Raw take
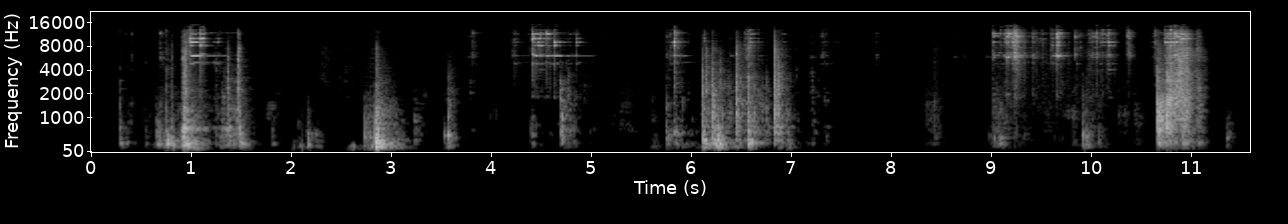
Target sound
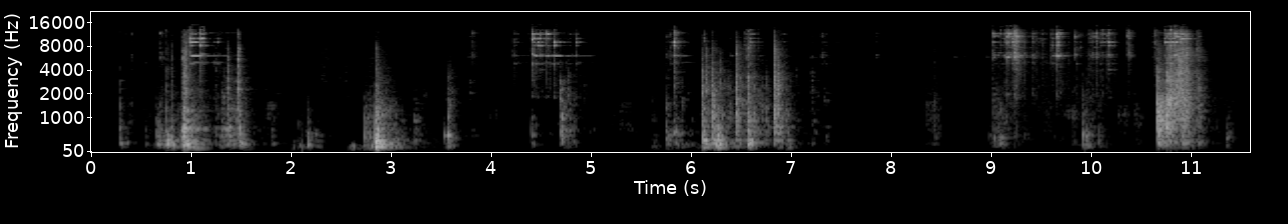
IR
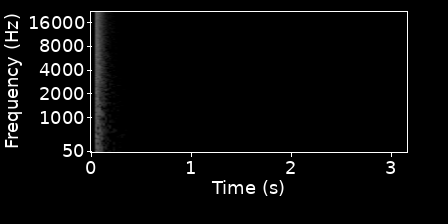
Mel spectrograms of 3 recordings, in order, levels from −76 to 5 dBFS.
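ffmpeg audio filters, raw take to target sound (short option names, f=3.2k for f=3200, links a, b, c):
-filter_complex "[0:a]asplit=2[a][b];[1:a]atrim=start_sample=2205,lowpass=5.3k[c];[b][c]afir=irnorm=-1:irlink=0,volume=-18dB[d];[a][d]amix=inputs=2:normalize=0,volume=-5.5dB"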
